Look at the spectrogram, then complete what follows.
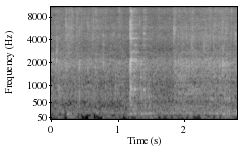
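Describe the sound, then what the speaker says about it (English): Meatballs sizzle quietly in a pan over medium heat, a steady soft frying hiss, with a fork stirring and one sharp clink of metal against the pan partway through. "Okay, stir them with a fork. I don't want them to burn."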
